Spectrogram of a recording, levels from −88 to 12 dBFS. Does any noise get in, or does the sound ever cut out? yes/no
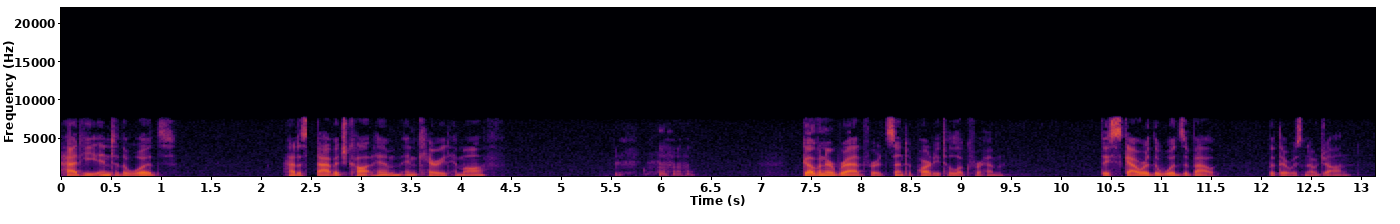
yes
